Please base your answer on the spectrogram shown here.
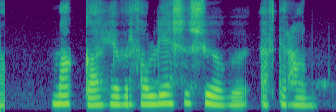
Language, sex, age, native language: Icelandic, female, 13, Icelandic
